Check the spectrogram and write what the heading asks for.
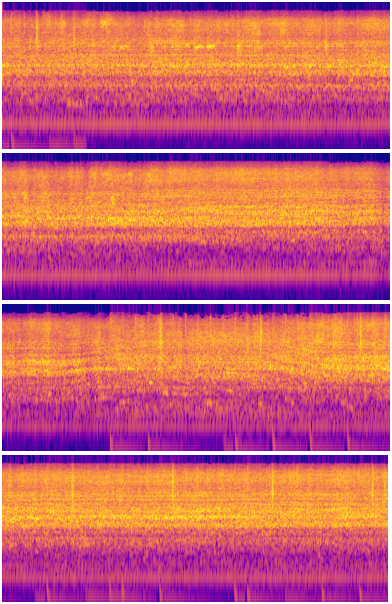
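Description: Pickup truck engine held at high revs during a tyre-smoking burnout. Loud music with a deep bass beat plays alongside it; the bass drops out for a long stretch in the middle and returns about eighteen seconds in.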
